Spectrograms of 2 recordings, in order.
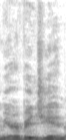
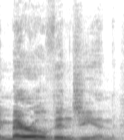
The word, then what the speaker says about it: Merovingian: getting ready to say Merovingian, because I think I even said it wrong. I had to like spell it out. Marrow, like bone marrow, Vingian. Like, why is the Merovingian so important and everything that's going on?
